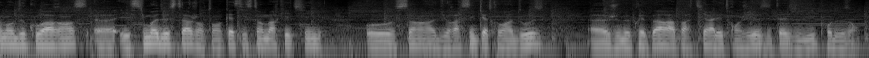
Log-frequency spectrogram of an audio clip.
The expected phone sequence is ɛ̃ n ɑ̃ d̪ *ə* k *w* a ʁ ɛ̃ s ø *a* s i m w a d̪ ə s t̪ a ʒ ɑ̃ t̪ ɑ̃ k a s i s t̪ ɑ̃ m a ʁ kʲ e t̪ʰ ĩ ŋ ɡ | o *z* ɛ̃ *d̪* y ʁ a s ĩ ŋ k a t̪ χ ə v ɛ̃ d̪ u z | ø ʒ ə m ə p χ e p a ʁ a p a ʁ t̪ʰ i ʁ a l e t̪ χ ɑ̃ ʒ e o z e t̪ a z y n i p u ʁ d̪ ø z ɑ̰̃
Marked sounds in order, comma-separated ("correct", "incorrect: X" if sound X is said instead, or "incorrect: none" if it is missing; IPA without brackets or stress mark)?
correct, incorrect: u, incorrect: e, incorrect: s, correct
